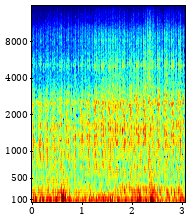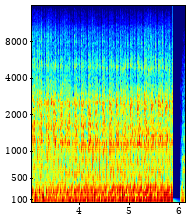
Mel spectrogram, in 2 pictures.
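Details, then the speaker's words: Cold start of an 8-cylinder truck: uneven, lumpy idle with an irregular chuff and stumble in the exhaust beat. Owner says it sounds like it is firing on 4 of 8 cylinders and lets it warm up. "It sounds like I'm firing on 4 out of 8 cylinders. So we'll give it a few minutes to warm up."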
